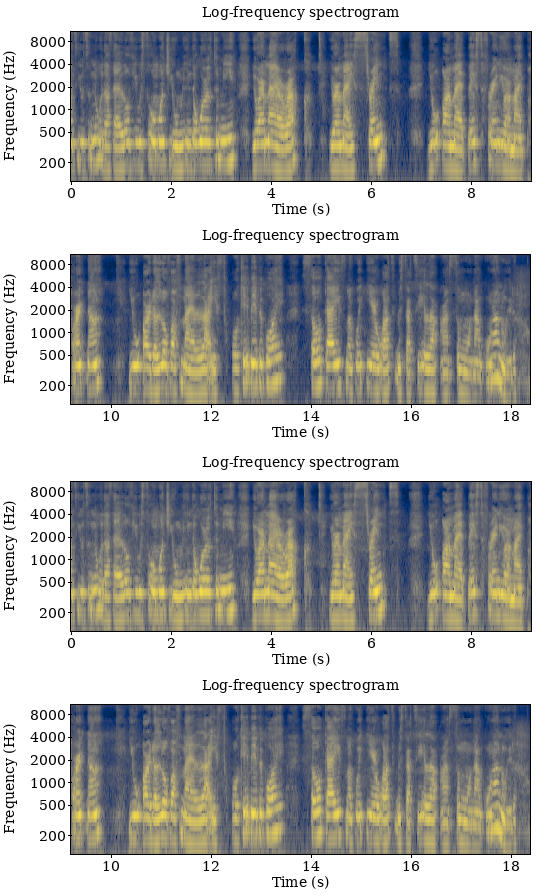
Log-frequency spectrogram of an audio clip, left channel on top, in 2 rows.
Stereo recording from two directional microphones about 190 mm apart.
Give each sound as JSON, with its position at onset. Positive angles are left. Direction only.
{"t": 0.0, "sound": "speech", "side_deg": 0}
